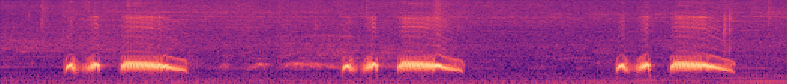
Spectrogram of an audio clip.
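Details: Spotted dove used as a lure to stir up wild males, giving three phrases about every two and a half seconds, each made of two short clipped coos and then one long, low coo that falls at the end.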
